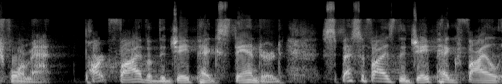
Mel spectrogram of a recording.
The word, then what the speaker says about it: JPEG: a relatively small size the name jpeg is pronounced jpeg JPEG files can be identified by their file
